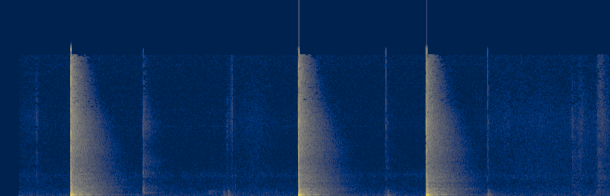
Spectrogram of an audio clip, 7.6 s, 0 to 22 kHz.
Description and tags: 20x12x29 - Tupperware Perc 02
Spoon hitting tupperware container. Sounds like a muted snare
Percussion, Plastic, shplock, Tupperware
